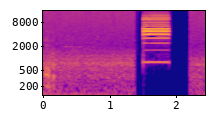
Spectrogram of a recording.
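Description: Low background noise of a voice recording, then the sound drops out to dead silence and a short, steady electronic beep of about half a second sounds near the end, marking where part of the recording is skipped.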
